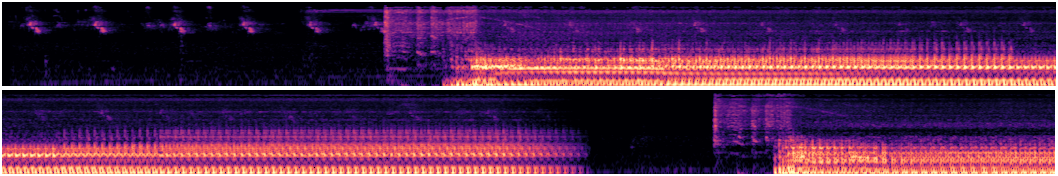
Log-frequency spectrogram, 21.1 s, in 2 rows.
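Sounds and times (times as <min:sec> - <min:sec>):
birds chirping: 0:00.1 - 0:16.4
car engine starter cranking: 0:03.8 - 0:04.9, 0:17.7 - 0:18.5
car engine idling loudly: 0:04.6 - 0:16.4.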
